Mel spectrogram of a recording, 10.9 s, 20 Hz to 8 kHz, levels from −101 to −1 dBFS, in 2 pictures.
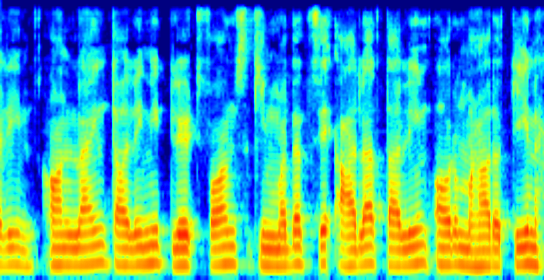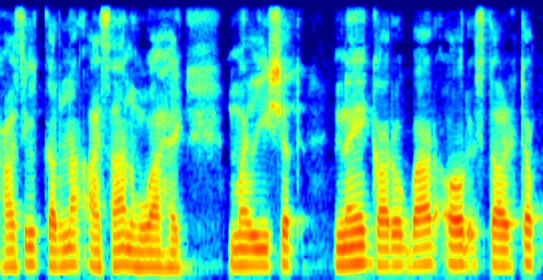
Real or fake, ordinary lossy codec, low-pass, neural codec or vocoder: fake; none; 7.2 kHz; codec, 16 kHz, 2 kbps, FunCodec, trained on LibriTTS, 25 frames a second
